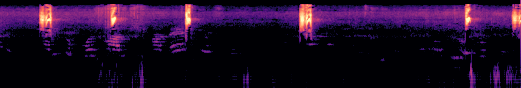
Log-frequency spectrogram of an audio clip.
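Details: Woodpecker in the wild, excited and calling a rival: high sharp notes in irregular pairs and singles, with soft fluttering chatter and light thumps in the background.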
